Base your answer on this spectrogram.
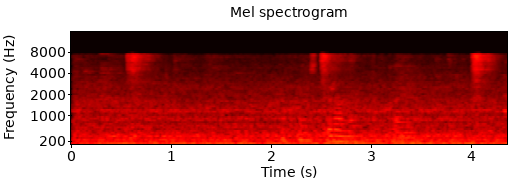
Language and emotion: Russian, neutral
